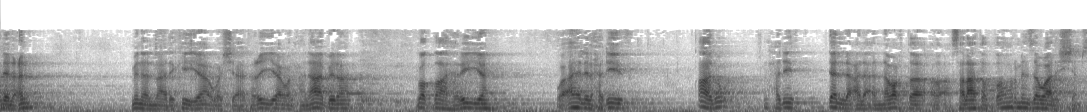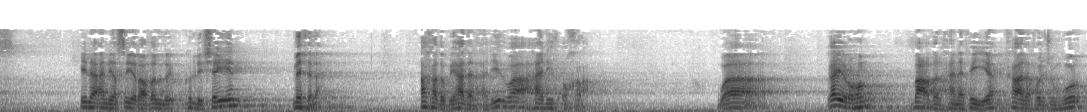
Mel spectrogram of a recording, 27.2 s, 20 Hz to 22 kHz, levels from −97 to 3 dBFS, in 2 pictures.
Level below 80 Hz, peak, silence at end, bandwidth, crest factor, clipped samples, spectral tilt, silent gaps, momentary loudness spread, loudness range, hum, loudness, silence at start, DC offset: -40 dBFS; -4 dBFS; 0 s; 8.8 kHz; 22 dB; under 0.1%; -5.5 dB/octave; none; 20 LU; 5 LU; none; -24 LUFS; 0 s; under 0.1%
